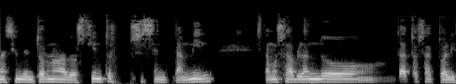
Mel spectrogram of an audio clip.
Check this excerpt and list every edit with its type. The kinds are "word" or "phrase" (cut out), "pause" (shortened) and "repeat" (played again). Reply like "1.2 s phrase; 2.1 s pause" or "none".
none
